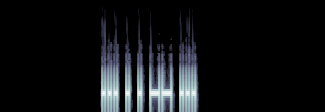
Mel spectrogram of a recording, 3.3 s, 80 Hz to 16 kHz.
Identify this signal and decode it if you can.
Morse code, heard as a keyed tone, about 40 wpm, 700 Hz. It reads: SEEMS
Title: ES:S Suffix - Top 100 Words with Base Words 40wpm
